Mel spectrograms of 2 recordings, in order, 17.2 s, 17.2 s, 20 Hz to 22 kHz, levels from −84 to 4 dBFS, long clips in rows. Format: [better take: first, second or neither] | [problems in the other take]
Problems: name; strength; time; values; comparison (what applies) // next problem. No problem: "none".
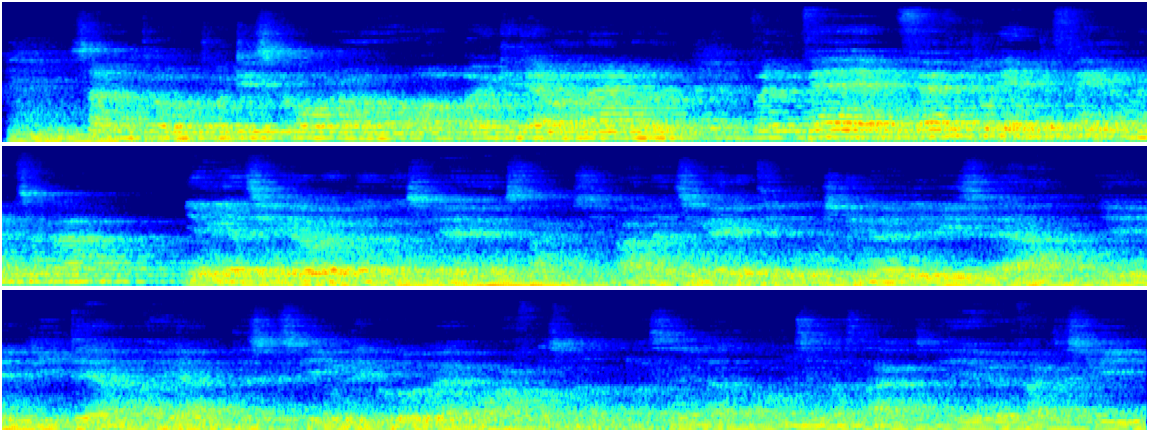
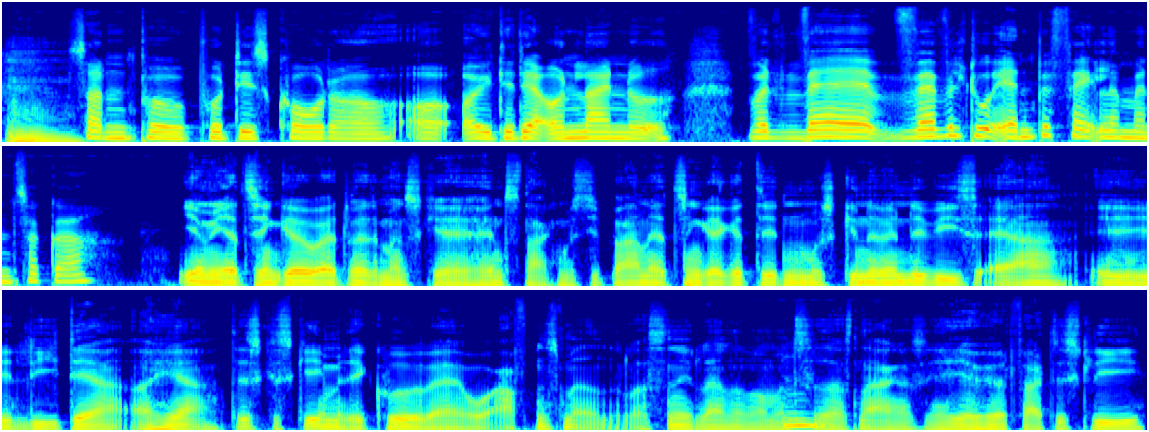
second | room echo; strong; dies away in 1.8 s // off-mic speech; far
